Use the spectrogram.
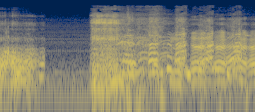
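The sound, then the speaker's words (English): A voice imitates a box of dirt sneezing: a short breathy lead-in, a brief pause, then a loud, noisy burst that trails off into voiced, sputtering sounds. “Did that box of dirt just sneeze?”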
